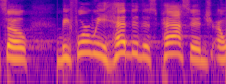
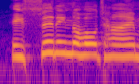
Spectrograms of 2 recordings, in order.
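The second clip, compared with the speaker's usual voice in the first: ordinary delivery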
